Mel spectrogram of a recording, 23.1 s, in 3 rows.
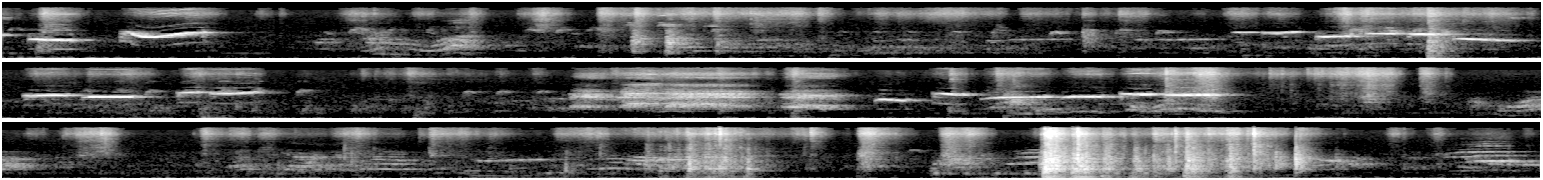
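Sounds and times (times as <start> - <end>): songbird whistling: 0.0 - 1.2, 6.2 - 9.2, 11.6 - 13.9
rooster crowing: 10.6 - 12.0.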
